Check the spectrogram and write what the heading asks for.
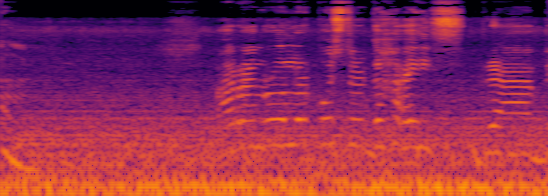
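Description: Steady low road and engine rumble inside a car cruising on a highway, with voices talking in the cabin through the second half.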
